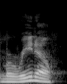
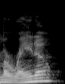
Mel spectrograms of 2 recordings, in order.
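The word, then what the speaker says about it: Moreno: and it's Bernie Marino he pronounces it Marino I think because he doesn't want to sound ethnic Marino sounds less ethnic than Mareno I don't know but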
